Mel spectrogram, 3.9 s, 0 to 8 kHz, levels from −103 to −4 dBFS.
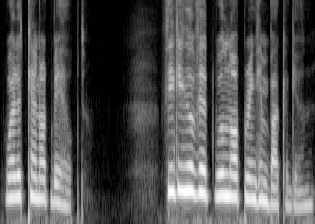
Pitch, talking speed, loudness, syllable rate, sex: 235 Hz, 215 wpm, -15 LUFS, 6.4 syllables/s, female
